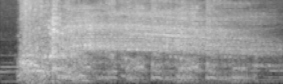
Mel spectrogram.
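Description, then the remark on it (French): Loud, guttural roars from a horde of werewolves burst in suddenly and rage on for several seconds, rough, with overlapping growls and snarls layered together as they attack a village at the foot of the mountains. “La horde de créatures, assoiffée de vengeance, au pied des montagnes, attaquait le village avec une férocité inouïe.”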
